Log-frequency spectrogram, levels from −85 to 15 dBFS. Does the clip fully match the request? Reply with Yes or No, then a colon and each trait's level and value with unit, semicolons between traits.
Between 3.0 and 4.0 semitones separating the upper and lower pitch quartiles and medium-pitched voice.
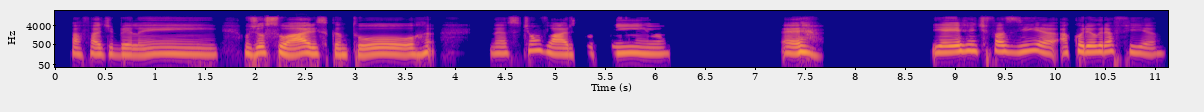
Yes: average, 3.5 semitones; medium, 180 Hz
